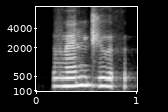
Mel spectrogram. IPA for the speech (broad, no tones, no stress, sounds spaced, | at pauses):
v ɛ̃ n d͡ʒ ɯ θ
